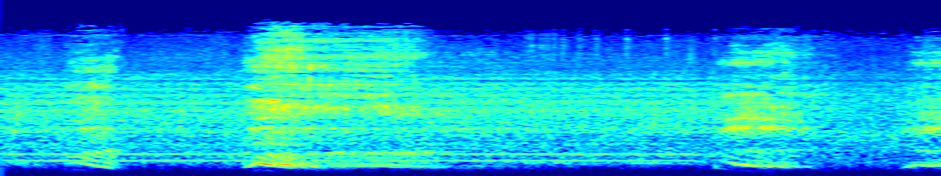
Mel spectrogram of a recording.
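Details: Wild male American bison during the rut in Lamar Valley, Yellowstone, vocal near a car while courting a female; deep, throaty bellows rise and fall at roughly three-second intervals over a constant vehicle drone.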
